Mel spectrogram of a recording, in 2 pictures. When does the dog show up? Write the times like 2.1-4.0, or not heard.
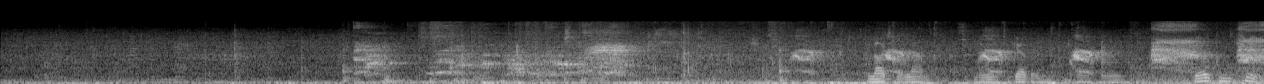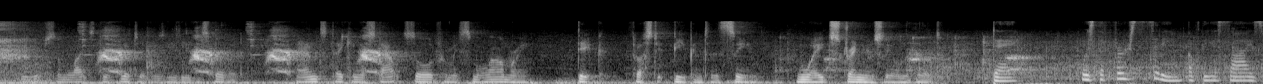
3.5-6.3, 20.4-22.9.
